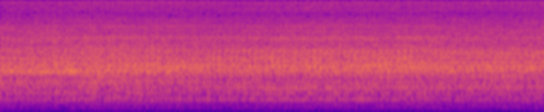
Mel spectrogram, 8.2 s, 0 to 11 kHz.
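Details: 2003 Toyota Camry, about 200k miles, after replacing a shredded belt but not the tensioner; loud at different idles. Busy fast top-end ticking at idle; lifters, camshaft and timing idler confirmed, original camshaft had snapped, engine replaced.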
